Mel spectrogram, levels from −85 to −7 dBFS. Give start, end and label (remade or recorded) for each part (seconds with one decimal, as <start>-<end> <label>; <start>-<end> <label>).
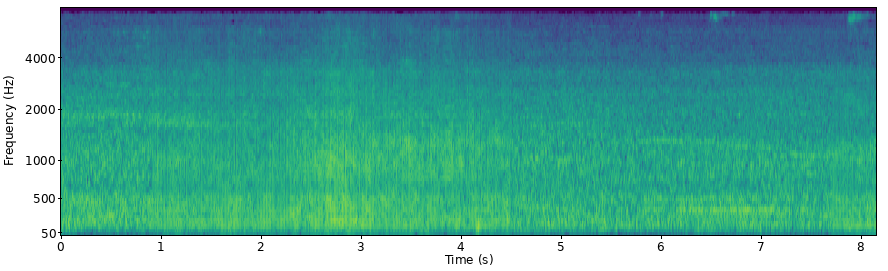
0.0-0.9 recorded; 0.9-4.5 remade; 4.5-7.7 recorded; 7.7-8.2 remade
